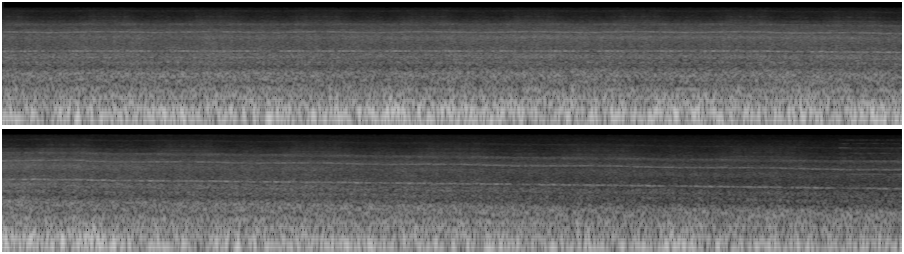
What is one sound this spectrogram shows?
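Train wheels rumble along the rails.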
